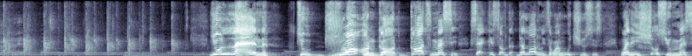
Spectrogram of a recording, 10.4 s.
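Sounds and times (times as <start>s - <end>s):
audience clapping in a steady rhythm: 0.0s - 3.0s
speech: 3.2s - 10.3s.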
